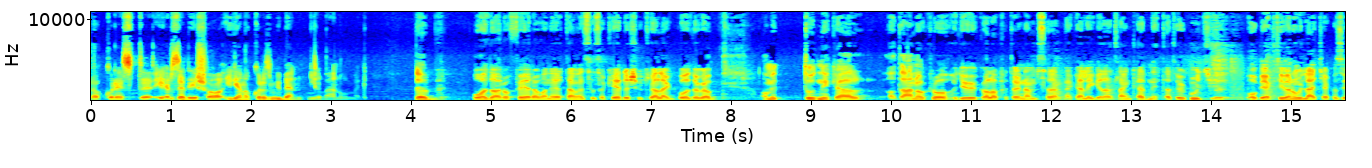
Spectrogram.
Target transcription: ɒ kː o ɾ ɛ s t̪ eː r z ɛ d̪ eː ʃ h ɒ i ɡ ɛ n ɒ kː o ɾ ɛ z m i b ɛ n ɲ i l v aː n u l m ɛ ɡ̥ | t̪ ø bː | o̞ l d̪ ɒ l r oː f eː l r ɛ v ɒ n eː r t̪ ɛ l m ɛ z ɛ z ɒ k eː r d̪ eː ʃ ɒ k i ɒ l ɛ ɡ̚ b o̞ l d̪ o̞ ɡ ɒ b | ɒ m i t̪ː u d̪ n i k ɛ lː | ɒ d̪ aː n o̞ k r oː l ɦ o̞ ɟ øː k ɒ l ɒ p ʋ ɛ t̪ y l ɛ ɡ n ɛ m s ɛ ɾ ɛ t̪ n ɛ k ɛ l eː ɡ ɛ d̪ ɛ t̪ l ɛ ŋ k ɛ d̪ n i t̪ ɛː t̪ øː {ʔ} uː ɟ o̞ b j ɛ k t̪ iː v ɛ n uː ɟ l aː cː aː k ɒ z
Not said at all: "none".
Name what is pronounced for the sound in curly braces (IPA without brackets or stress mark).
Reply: k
